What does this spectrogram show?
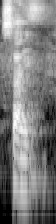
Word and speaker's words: psi: It is that psi, psi. Okay, we pronounce it as the psi.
